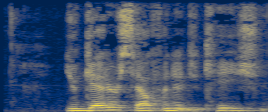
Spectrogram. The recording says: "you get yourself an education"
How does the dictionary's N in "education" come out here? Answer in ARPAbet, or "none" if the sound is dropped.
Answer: none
